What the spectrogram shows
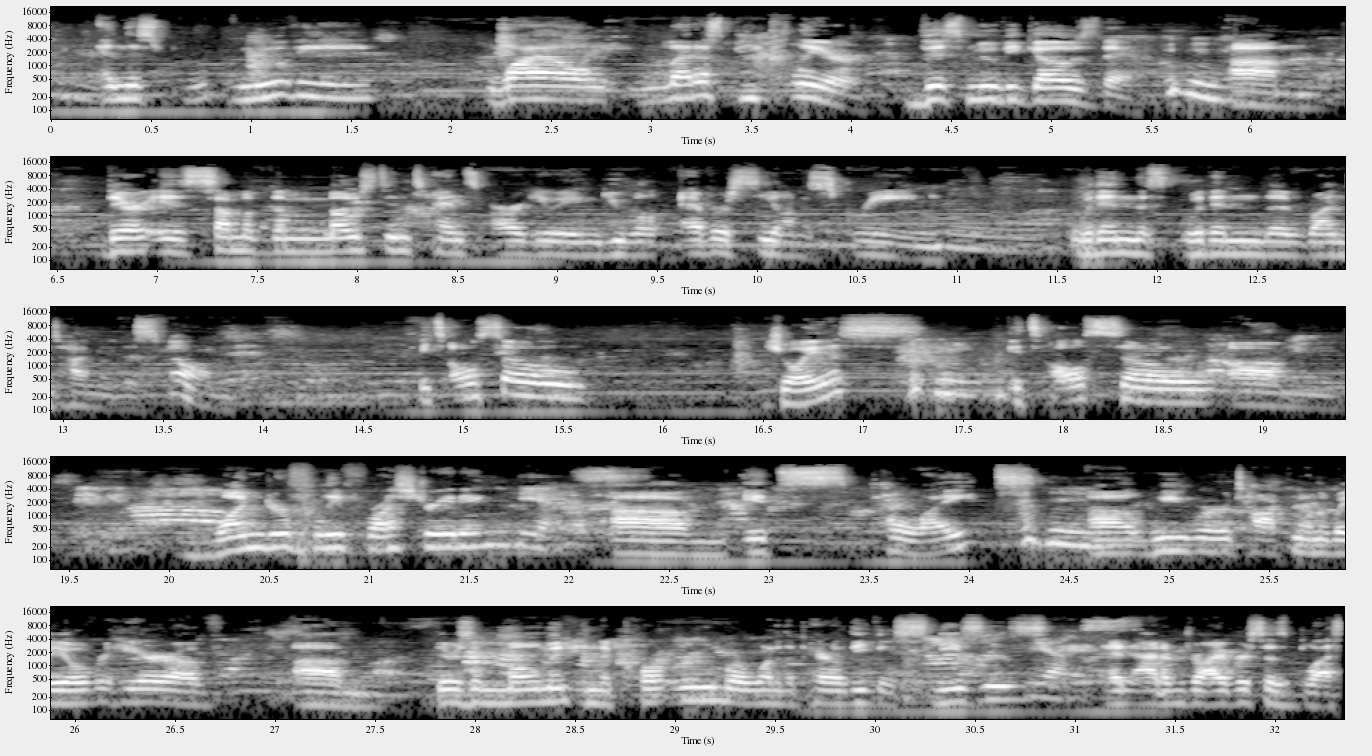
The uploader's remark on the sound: What, for instance, would The Matineecast be if it was recorded out in the wild? If I traded in my Skype connections and afternoons in cozy condo confines for something more chaotic. What would The Matineecast be if it was recorded hours or even minutes after my guest and I watched the film? What if we just sat down, tapped record, and let fly?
